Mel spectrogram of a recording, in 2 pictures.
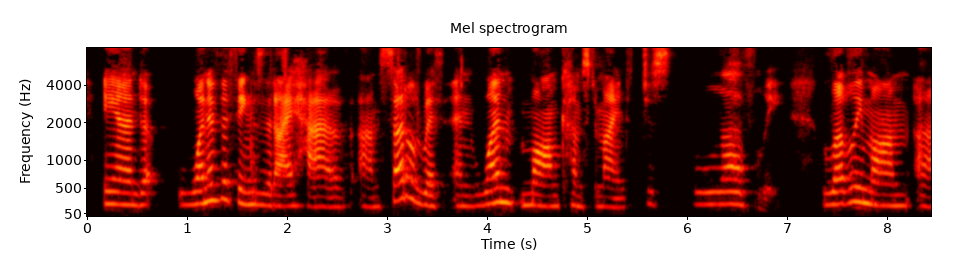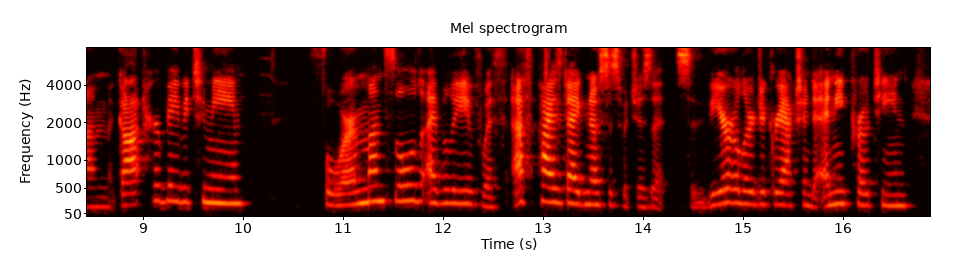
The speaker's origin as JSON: {"language": "English", "region": "Colorado", "country": "United States", "tie": "born or raised there", "said": "having a primary care clinic in my hometown in Colorado"}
